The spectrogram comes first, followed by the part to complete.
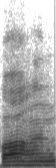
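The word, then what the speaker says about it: Fa-Hien: बेटा ये फाहन नाम है इसका ना, इसमें FA है पिलग्रिम का, और HUEN है, फाहन इसको पढ़ते हैं।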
